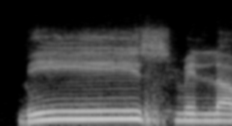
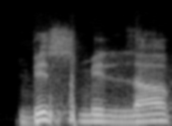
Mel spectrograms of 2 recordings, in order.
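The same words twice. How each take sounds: First: بیسم اللہ with the first i stretched into a long ee; lengthened vowel. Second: Said in the usual way. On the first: Shown as a demonstration. Tajweed teacher demonstrates adding a letter, overlong vowel. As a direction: hold the opening vowel of بیسم اللہ far too long. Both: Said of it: "لمبا کر دیا نا".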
